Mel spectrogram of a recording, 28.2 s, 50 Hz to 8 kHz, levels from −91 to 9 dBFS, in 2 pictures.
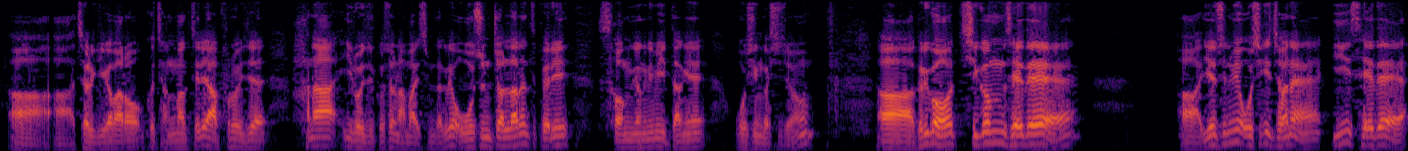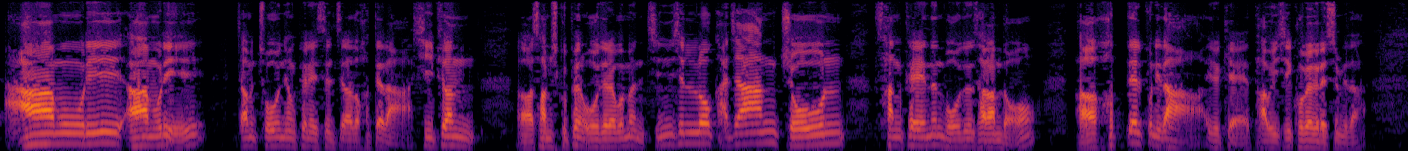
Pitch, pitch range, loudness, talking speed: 130 Hz, 110-155 Hz, -30 LUFS, 300 characters per minute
